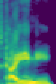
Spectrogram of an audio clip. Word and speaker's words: Kaimi: Based off how his name is spelled, it would have an Okina after the A, so it's Kaimi, which is Hawaiian.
